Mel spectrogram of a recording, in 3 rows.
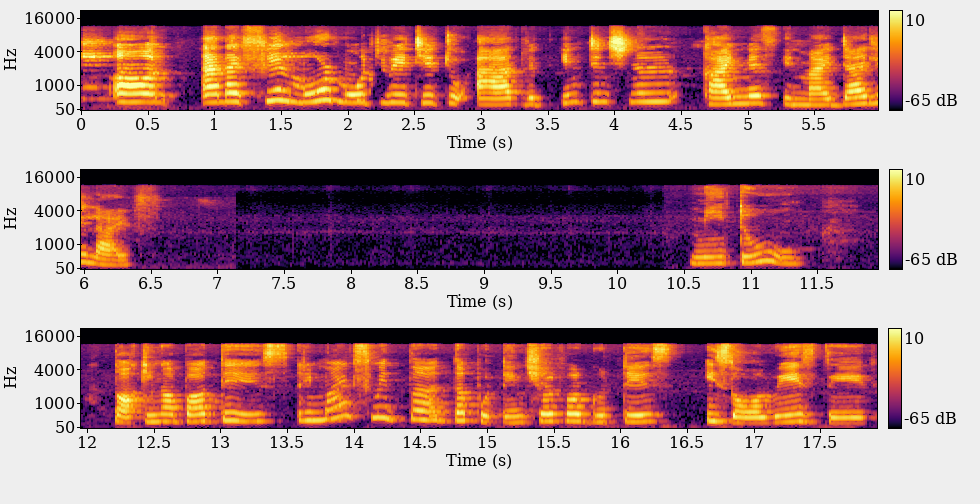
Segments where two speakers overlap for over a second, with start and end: none

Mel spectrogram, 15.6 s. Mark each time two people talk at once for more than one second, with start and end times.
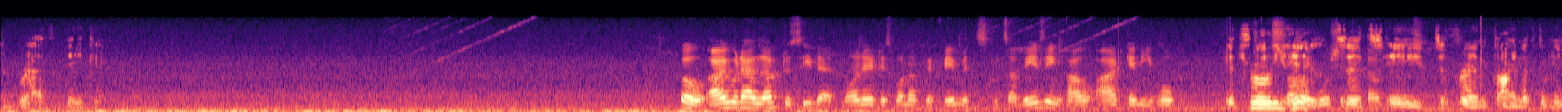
12.6-14.1

